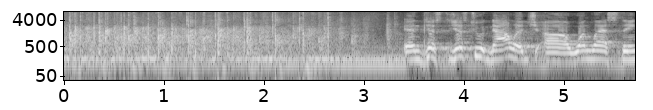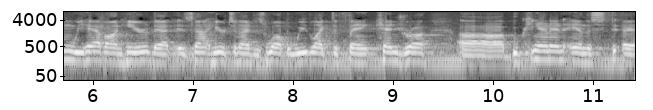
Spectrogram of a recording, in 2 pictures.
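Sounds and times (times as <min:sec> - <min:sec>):
crowd applause: 0:00.0 - 0:03.4
speech: 0:03.4 - 0:11.4.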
